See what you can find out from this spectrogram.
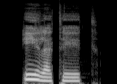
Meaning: accusative singular of élete
- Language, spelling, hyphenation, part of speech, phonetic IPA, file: Hungarian, életét, éle‧tét, noun, [ˈeːlɛteːt], Hu-életét.ogg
